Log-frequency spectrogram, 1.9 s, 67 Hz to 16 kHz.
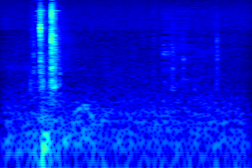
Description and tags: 008 door opening
This sound is a recording of a door opening.
It was recorded using a Zoom H4 recording device at the UPF campus in the 003 aula from tallers for the Sound Creation Lab.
